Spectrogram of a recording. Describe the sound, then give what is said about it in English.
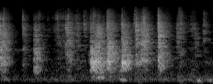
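A dog and a cat fight, heard as a quick, fairly loud run of short, strained dog yelps, whimpers and panting bursts with no talk. “That's the dog and the cat fighting in the background.”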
